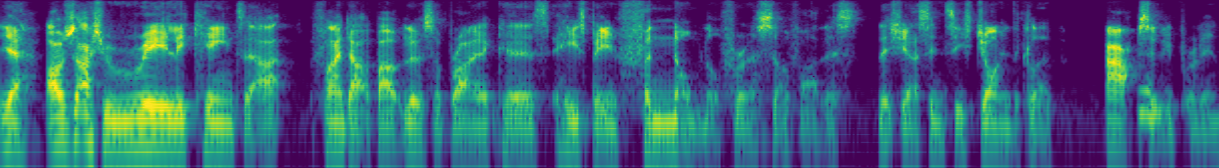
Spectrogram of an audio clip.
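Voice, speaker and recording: Speaking with a London accent, a man uses a fairly low pitch and a bright, sharp tone at a fairly quick pace, his intonation fairly even but his loudness swinging widely, on a very clean recording with a silent background. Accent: English, London-like. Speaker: podcast host. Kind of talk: casual chat.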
